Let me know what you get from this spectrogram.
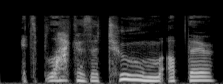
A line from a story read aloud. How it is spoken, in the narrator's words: whispered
